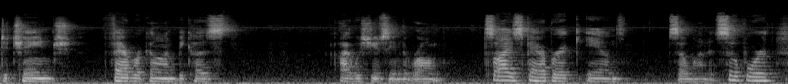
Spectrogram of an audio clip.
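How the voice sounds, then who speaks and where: With audible room echo around her, a woman talks at a fairly slow pace. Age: 60s. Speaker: cross stitch hobby vlogger. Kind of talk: casual video vlog. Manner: relaxed, with frequent fillers.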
